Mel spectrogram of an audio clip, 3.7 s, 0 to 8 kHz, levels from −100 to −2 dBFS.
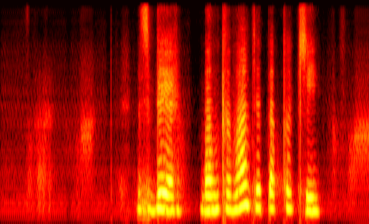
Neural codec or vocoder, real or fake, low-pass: codec, 16 kHz, 0.5 kbps, FreqCodec, smaller model; fake; 7.2 kHz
